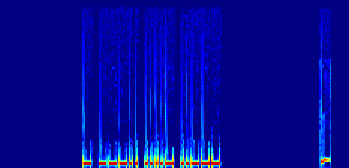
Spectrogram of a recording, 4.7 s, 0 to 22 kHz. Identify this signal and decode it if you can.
Morse code, heard as a keyed tone, about 34 wpm, 700 Hz. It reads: T842
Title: Numbers - Contest Style - 4-Digit 35wpm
